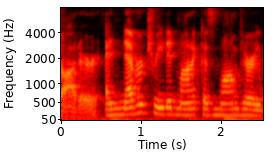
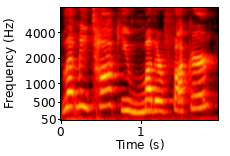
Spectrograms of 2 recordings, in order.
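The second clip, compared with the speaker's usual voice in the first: higher, louder mock furious yell; hammed-up yell from an angry mother; mom's outburst; 9 semitones higher, 6 dB louder than usual. Podcaster imitating the mother swearing at her daughter, mock furious yell. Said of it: "And then her mom says".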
